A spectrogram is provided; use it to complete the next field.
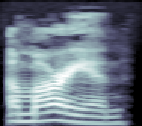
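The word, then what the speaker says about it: Omarion: Deion Sanders corrected several reporters and provided the correct pronunciation of Miller's name, adding, "Everybody, this is my man, Amarian.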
